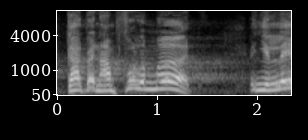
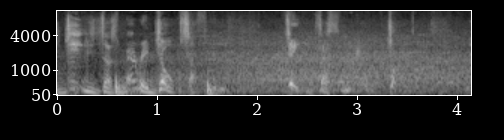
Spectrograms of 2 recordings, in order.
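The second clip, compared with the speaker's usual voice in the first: muttered prayer; 6 semitones lower, 8 dB quieter than usual. Retold or imitated. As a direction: pray under your breath.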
